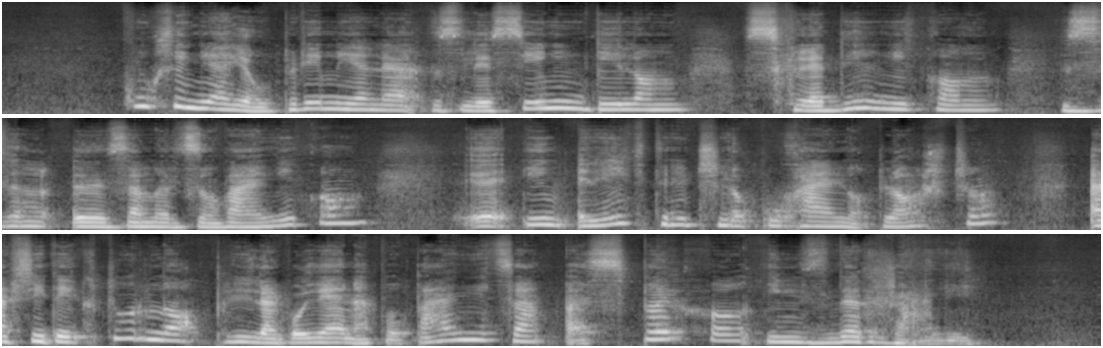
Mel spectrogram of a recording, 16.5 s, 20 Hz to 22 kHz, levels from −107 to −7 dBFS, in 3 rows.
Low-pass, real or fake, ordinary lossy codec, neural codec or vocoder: none; fake; none; codec, 44.1 kHz, 1.7 kbps, Pupu-Codec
